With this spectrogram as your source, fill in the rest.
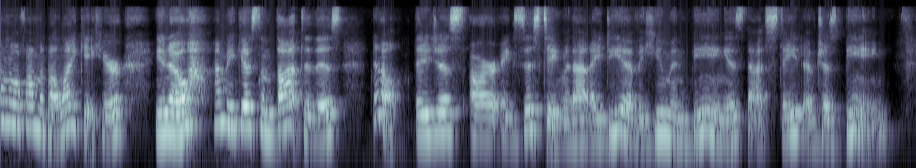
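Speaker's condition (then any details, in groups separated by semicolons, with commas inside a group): No condition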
